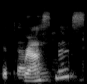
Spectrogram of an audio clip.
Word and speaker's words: Rasmus: See, I can't even pronounce his name without sounding like a dummy. Rasmus, right?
